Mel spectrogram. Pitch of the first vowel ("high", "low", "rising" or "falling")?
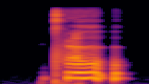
falling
